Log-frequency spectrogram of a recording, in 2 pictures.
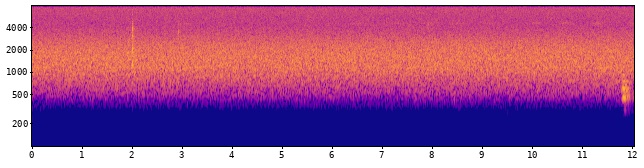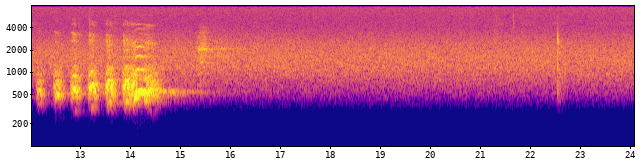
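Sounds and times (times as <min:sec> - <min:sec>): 
Barred Owl calling: 0:11.8 - 0:15.9.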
